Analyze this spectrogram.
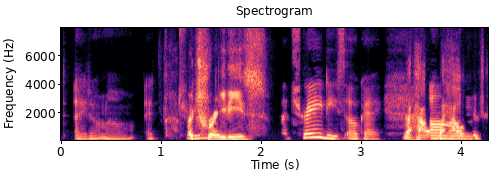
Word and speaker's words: Atreides: Atreides, Atreides, okay.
